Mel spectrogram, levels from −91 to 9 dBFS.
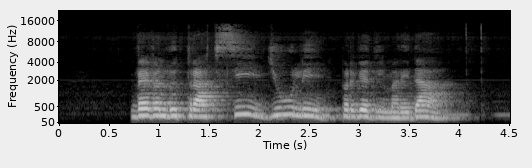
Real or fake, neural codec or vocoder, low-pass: real; none; 14.4 kHz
